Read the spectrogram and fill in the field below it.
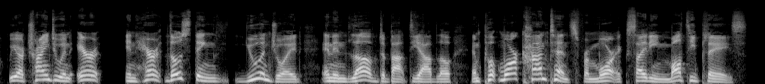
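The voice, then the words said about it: Weak imitation of Korean accent. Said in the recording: “that's the best I can do. I don't know a Korean accent ... the only part I added was the accent ... And that was bad.”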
